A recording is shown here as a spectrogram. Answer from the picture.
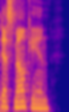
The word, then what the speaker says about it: Dastmalchian: Because after watching this movie, I realized that Collin Schiffli immediately followed up this movie with another collaboration with David Dastmalchian. Is that how you say his name? – Yeah, that's how I would say David Dastmalchian, who wrote this movie.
